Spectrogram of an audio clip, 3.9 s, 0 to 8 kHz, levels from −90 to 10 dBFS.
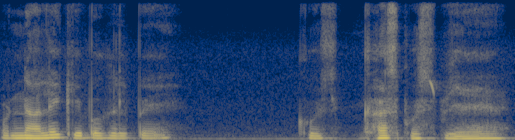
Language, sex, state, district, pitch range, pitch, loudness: Hindi, male, Arunachal Pradesh, Papum Pare, 115-135 Hz, 130 Hz, -19 LUFS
